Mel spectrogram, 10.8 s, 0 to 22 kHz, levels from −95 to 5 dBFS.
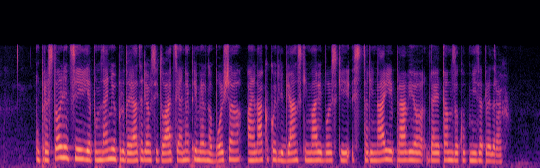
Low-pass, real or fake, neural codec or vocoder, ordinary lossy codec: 7.2 kHz; fake; codec, 44.1 kHz, 2.6 kbps, SNAC; none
